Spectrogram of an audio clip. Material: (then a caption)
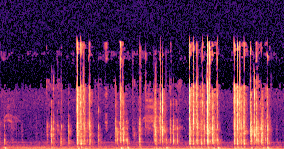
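Plastic. Fingertips type on a backlit mechanical keyboard with white and teal plastic keycaps, producing a steady run of quick, bright clicking key presses that come in bursts. A constant low hum sits underneath the typing throughout.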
